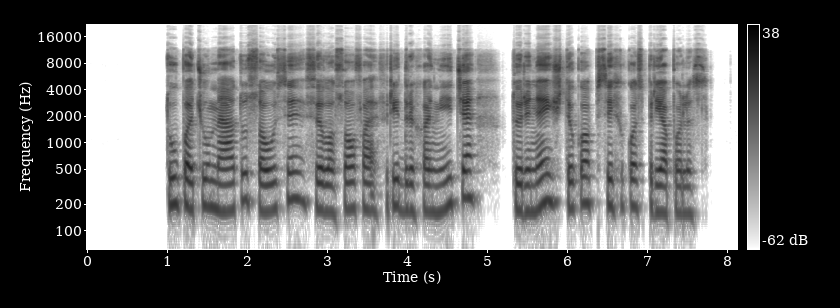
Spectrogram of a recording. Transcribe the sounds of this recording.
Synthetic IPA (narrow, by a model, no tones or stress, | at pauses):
t̪uːpɐt͡ʃʲuːmʲæːt̪uːsɒʊsʲɪfʲɪlˠɔsɔfɐfʲɾʲid̪ʲɾʲɪxɐnʲiːt͡ʃʲɛ | t̪ʊɾʲɪnʲɛɪʃʲt̪ʲɪkoːpʲsʲɪxʲɪkoːspʲɾʲiɛpoːlʲɪs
